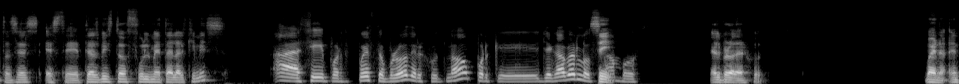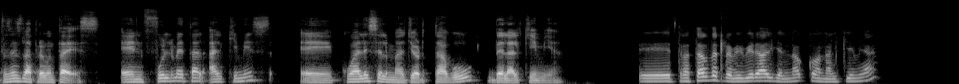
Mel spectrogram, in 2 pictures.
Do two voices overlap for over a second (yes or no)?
no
